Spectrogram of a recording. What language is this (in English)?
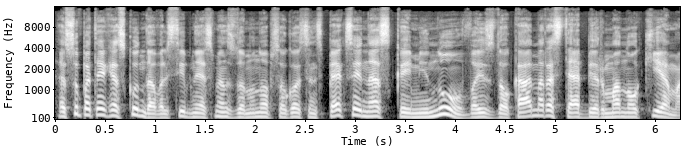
Lithuanian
